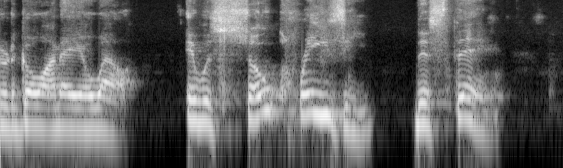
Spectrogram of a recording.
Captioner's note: none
